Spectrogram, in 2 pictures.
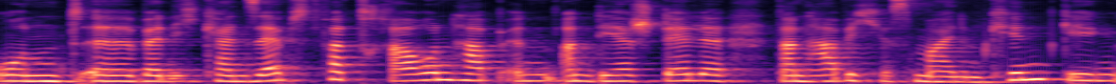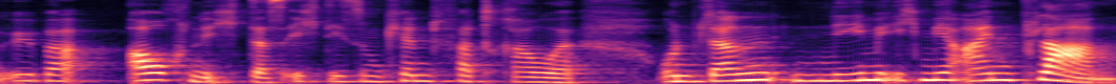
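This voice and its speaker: A woman uses a normal speaking voice at a fairly slow pace. Her pitch is medium, with ordinary variation. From Cologne, western Germany. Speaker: nutrition scientist and family therapist. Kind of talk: interview.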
